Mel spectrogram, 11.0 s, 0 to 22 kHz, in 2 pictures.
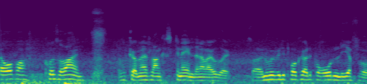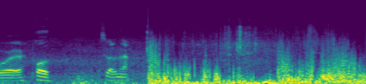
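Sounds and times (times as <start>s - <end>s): wind buffeting microphone: 6.6s - 11.0s
bike tyres rumbling on grass: 7.8s - 11.0s.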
